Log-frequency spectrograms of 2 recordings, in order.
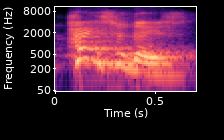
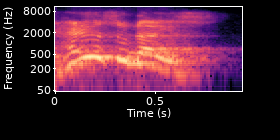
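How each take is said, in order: First: A lighter, half-raised call of the name; mother scolding her son again, more restrained; milder mother's shout. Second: Sharp high yell of a name; a mother yelling at her son who wrecked the meal; mother's angry shout. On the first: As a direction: scold him, a little louder. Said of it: "Dia maki anaknya". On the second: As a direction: snap at the naughty boy at full voice. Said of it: "Sampai bentak begini". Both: Retold or imitated.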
